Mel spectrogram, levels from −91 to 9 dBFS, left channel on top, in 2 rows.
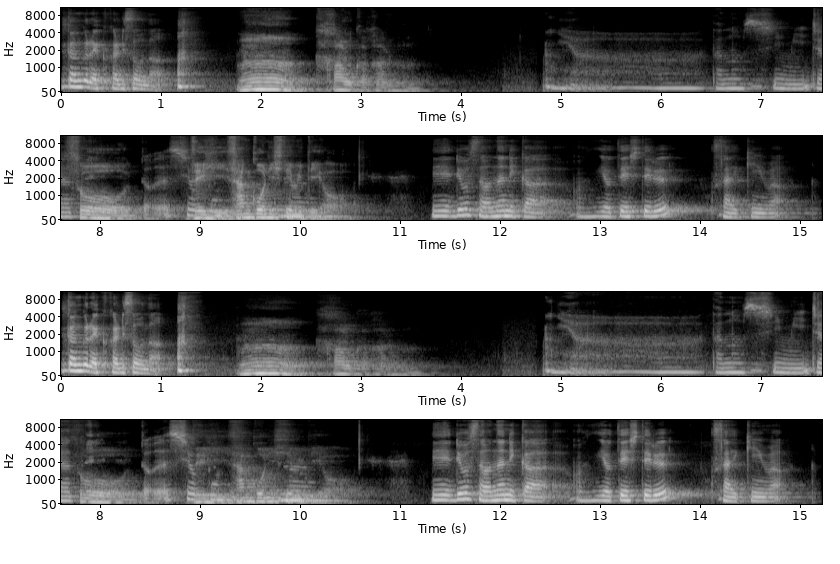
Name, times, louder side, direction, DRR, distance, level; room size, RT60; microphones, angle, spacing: voice 1, 0.0-1.3 4.8-7.7 8.4-9.4 9.8-10.3 11.3-13.8 14.1-14.8, right 4 dB, 25° right, 0.3 m, -21 dB
voice 2, 1.8-3.6 7.7-8.4 8.9-10.4, left 3 dB, 80° left, 0.7 m, -21 dB
13.0 x 6.1 x 5.9 m
head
